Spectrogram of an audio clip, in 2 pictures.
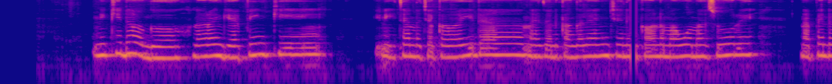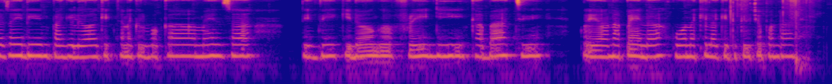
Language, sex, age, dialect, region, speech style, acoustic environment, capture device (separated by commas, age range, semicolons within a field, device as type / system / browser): Swahili, female, 25-34, Tanzania - Dar es Salaam, Tanzania, happy, silence, mobile / Linux / Chrome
